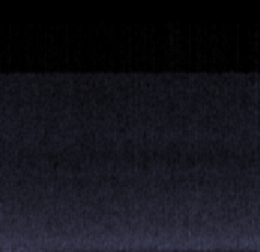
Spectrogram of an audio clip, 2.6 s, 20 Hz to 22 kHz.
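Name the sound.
water flowing in Resident Evil 2 Remake video game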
